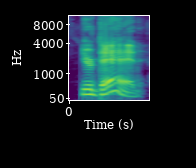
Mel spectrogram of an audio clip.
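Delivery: loud snapped dismissal; mock yell telling him he's finished; imitating a harsh old doctor, loud and sharp; angry old doctor. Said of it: "And she's like".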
